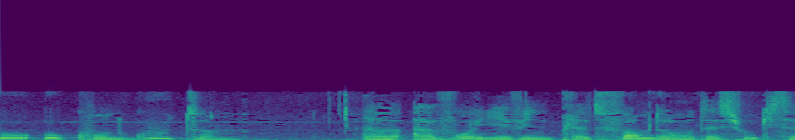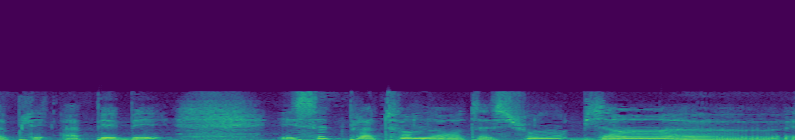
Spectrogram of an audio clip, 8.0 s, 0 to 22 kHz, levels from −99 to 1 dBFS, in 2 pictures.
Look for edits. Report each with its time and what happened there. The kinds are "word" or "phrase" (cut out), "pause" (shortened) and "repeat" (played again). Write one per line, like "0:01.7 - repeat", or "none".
0:06.8 - word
